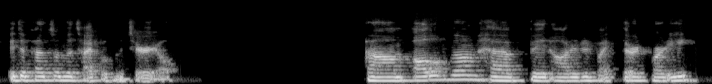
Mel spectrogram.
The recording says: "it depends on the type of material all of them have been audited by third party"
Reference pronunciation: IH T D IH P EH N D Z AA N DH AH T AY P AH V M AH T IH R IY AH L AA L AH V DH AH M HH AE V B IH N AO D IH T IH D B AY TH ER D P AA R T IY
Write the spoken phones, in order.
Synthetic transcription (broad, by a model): IH T D IH P EH N D Z N DH AH T AY P AH V M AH T IH R IY AH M AA L AH V DH AH M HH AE V B IH N AO D IH T IH D B AY TH ER D P AA R T IY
